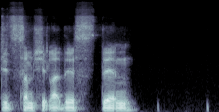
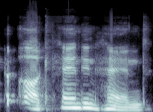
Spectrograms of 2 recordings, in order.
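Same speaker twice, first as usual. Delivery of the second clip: higher, slow, genteel courting voice; prim polite suitor; 5 semitones higher, 4 dB louder than usual. Pretend. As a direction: play an absurdly proper gentleman on a date. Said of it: "one wants to slide into someone's D M".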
